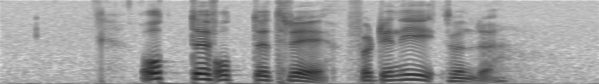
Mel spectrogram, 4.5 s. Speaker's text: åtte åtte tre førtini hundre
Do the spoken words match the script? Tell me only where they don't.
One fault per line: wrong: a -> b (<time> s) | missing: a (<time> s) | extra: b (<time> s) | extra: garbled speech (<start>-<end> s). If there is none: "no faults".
no faults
